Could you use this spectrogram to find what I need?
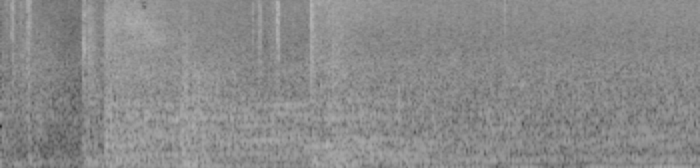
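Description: A motorboat engine roars as the boat speeds along.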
